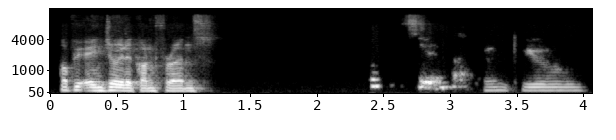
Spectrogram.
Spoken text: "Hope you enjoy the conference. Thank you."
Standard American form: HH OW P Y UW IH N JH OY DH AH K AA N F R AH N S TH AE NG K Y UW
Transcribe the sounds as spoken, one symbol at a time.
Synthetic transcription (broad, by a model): HH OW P Y UW IH N JH OY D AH K AA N F R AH N S S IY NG K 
